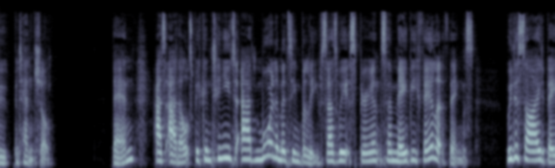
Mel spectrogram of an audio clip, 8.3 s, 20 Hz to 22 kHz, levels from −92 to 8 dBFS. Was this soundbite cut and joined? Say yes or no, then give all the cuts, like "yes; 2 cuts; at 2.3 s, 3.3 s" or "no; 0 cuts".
no; 0 cuts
